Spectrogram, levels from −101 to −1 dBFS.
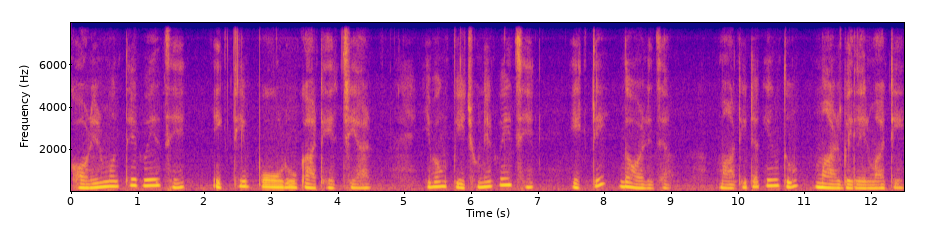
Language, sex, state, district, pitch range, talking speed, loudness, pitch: Bengali, female, West Bengal, Jalpaiguri, 170-235 Hz, 65 wpm, -17 LUFS, 195 Hz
